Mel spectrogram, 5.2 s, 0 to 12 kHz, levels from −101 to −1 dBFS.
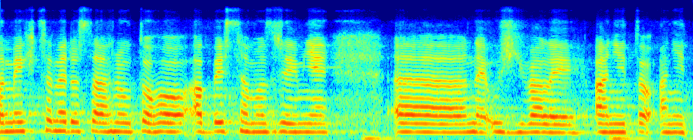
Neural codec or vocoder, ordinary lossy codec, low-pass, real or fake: none; Opus, 16 kbps; 7.2 kHz; real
